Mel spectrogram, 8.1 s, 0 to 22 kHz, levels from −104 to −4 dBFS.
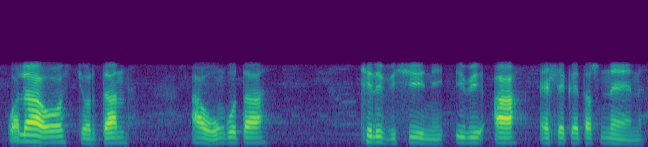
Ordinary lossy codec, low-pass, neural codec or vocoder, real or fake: Opus, 24 kbps; 3.6 kHz; none; real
